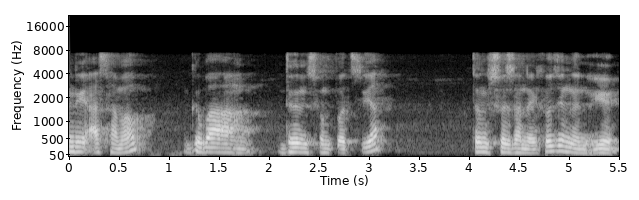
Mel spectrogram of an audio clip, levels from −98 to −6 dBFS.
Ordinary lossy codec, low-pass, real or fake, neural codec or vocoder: none; 7.2 kHz; fake; vocoder, 22.05 kHz, 80 mel bands, WaveNeXt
